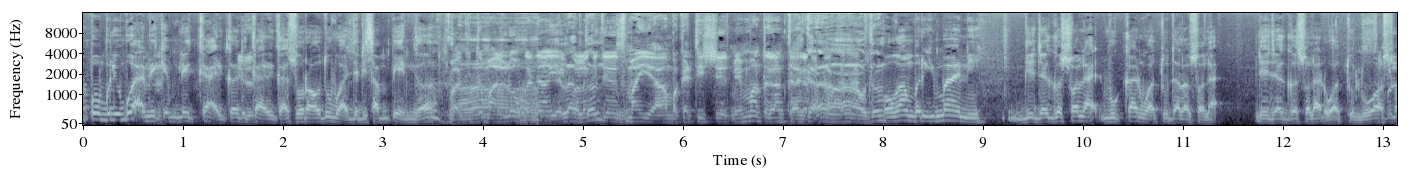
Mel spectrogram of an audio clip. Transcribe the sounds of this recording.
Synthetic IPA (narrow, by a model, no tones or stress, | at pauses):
apəbolɛhbuat̪̚mekɪnməlekat̪̚kədəkaʔ̚dəkaʔsuɾawt̪ubuaʔ̚d͡ʒadisampɪnkabaəmalʊkadaŋalaalt̪uəsəmajaŋmakajt̪isət̪̚mẽmaŋt̪əɡaŋkaaaawt̪uoɣaŋbəɾimanːidiəd͡ʒaɡasola̰t̪̚bukanwak̚t̪udalamsola̰t̪ | diad͡ʒaɡasolat̪̚wa̰k̚t̪uluas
